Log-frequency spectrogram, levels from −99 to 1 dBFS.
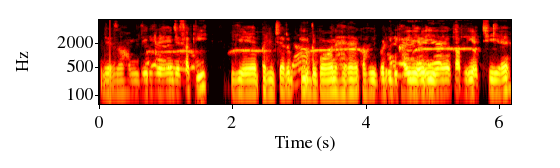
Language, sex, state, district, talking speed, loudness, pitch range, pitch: Hindi, male, Uttar Pradesh, Etah, 215 wpm, -22 LUFS, 120-125 Hz, 120 Hz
